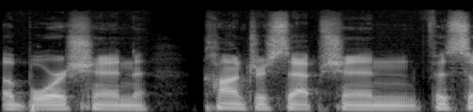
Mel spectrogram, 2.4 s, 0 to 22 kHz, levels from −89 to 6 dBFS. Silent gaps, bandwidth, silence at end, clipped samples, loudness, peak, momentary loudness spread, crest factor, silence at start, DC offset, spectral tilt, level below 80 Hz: none; 16 kHz; 0 s; under 0.1%; -22 LUFS; -4 dBFS; 7 LU; 18 dB; 0 s; under 0.1%; -3.5 dB/octave; -44 dBFS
